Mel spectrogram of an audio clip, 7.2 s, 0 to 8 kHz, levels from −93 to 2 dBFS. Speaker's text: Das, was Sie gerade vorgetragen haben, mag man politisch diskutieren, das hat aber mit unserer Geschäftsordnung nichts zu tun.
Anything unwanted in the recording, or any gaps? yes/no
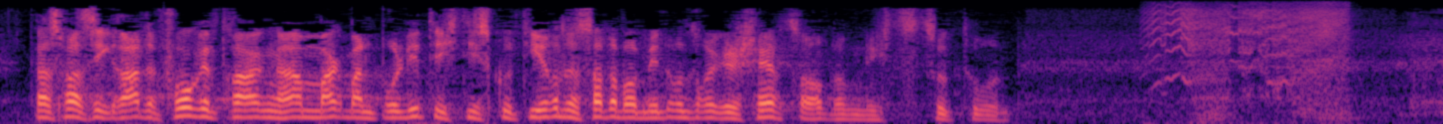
yes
